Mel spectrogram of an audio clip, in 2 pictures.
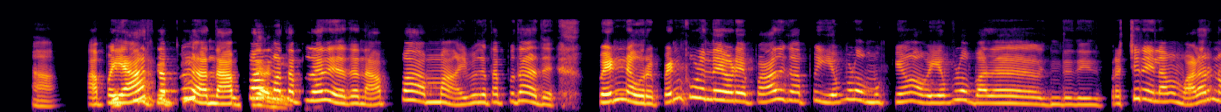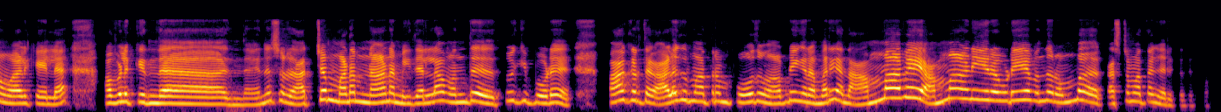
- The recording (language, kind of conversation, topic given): Tamil, podcast, உங்கள் உடை மூலம் எந்த செய்தியைச் சொல்ல நினைக்கிறீர்கள்?
- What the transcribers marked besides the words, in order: unintelligible speech; unintelligible speech; drawn out: "இந்த"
